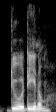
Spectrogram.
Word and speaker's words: duodenum: D is for duodenum, or some people pronounce it the duodenum.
